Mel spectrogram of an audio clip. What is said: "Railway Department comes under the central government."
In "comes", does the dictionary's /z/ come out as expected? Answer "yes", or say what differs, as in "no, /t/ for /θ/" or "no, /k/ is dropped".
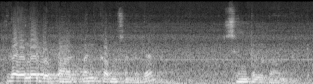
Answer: no, /s/ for /z/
